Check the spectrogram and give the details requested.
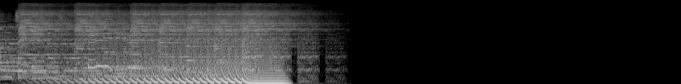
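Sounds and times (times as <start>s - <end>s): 
hardcore music: 0.2s - 3.4s.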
